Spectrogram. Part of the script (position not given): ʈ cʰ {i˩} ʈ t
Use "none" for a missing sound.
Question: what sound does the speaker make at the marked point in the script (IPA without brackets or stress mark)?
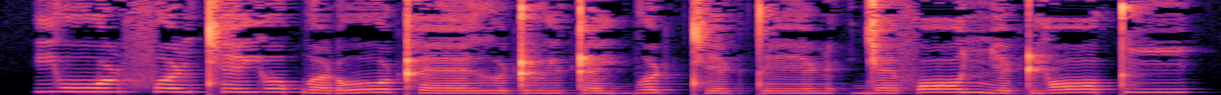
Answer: e˩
